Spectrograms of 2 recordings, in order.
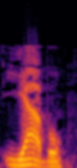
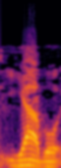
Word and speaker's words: Yabo: Yo, ¿cuál es el origen del apellido Yavo? Bueno, pues en realidad es Yabo. Yabo sería la correcta pronunciación, pero al haberlo escrito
